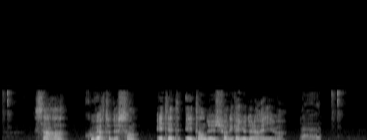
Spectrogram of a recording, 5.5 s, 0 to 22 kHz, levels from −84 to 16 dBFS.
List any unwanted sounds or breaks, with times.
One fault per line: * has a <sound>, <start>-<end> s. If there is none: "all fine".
* has a bark, 4.5-4.8 s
